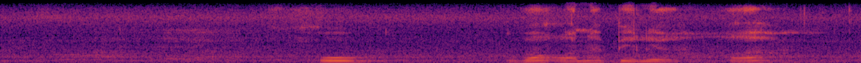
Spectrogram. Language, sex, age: Northern Sotho, female, 27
